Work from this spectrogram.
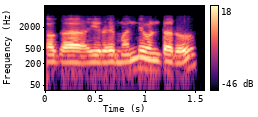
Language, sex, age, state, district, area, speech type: Telugu, male, 30-45, Telangana, Khammam, urban, conversation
